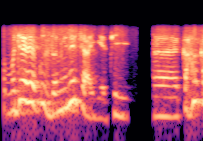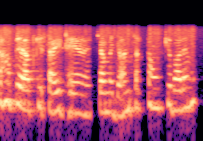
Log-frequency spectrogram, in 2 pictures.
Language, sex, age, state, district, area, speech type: Urdu, male, 18-30, Delhi, North West Delhi, urban, conversation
